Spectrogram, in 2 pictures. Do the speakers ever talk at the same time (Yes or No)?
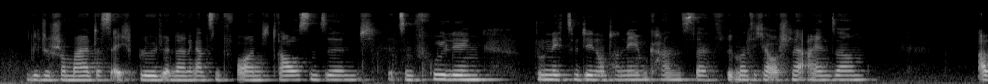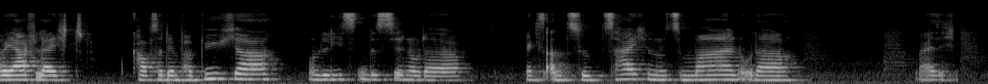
No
